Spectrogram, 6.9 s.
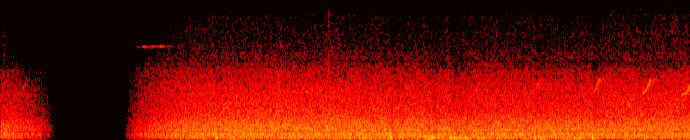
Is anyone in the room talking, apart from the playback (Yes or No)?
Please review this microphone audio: No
